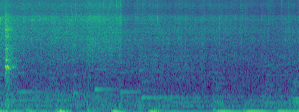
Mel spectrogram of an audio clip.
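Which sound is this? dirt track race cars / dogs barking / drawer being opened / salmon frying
salmon frying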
